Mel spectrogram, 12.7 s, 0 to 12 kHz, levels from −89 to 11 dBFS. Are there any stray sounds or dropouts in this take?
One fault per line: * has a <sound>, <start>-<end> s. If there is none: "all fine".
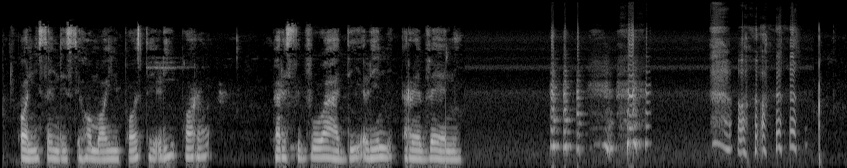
* has a laugh, 8.2-9.8 s
* has a laugh, 10.6-12.1 s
